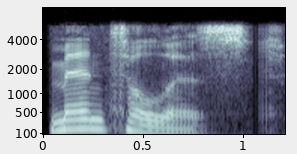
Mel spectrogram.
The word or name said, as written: mentalist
